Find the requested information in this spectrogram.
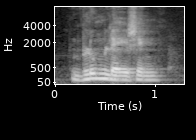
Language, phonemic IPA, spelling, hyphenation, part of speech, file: Dutch, /ˈblumˌleː.zɪŋ/, bloemlezing, bloem‧le‧zing, noun, Nl-bloemlezing.ogg
- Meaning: anthology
